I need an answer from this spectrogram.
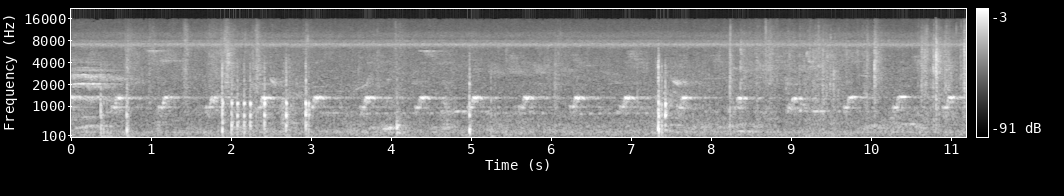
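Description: A bird calling over and over, a short chirp that steps down in pitch, about twice a second, over a thin steady high whine; a few sharp clicks come in around two to three seconds in and again past seven seconds.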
